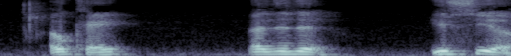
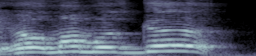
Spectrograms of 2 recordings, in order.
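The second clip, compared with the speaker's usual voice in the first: higher, drawn-out smooth greeting; showing how to greet Spanish girls; casual pickup line; 9 semitones higher, slower than usual. Shown as a demonstration. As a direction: toss it out while walking by. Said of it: "you're like".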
